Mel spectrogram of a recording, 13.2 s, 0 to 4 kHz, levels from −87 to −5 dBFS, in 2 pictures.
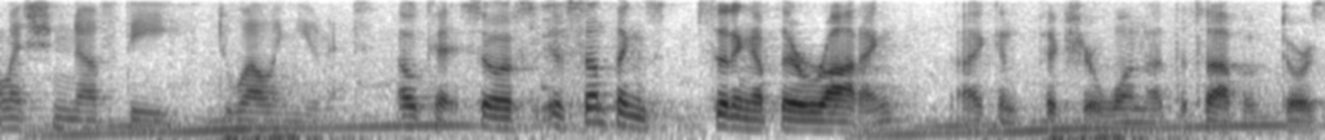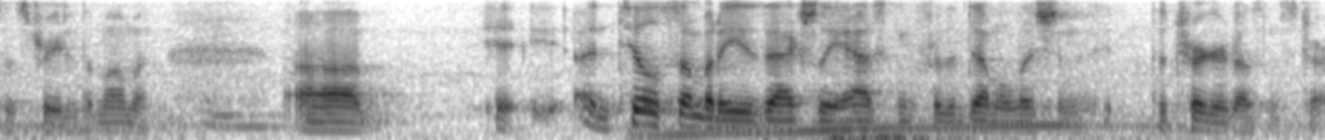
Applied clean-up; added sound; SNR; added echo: none; Vehicle; 12 dB; none.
